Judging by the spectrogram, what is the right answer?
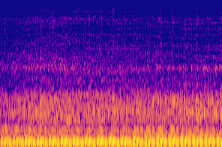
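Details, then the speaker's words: Cummins common-rail diesel truck after an injector rebuild, idling after being pulled over: a low, lumpy idle with one cylinder missing and a little smoke, though rail pressures look fine. The owner suspects the injector still has an internal fault. "so here I'll just pull over and we'll see what it looks like well I can hear it missing a little bit still"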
